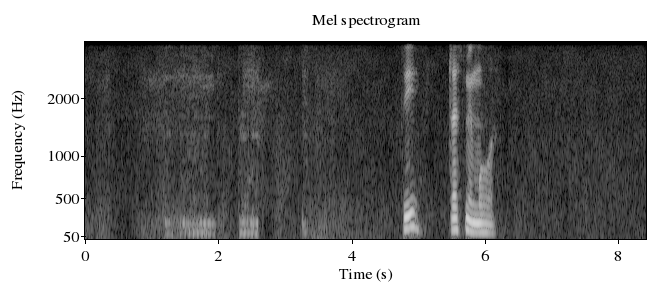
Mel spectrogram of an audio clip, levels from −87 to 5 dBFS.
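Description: Comfort noise in place of the background runs from 0.0 to 1.2 s. The real room tone is replaced by a steady, featureless hiss about 3 dB quieter, likely because the sender's voice detector stopped transmission and the receiver filled the pause with synthetic noise.

Sound dropped by the voice detector follows at 1.32 to 1.42 s. About 90 ms of sound vanishes into that same smooth noise, likely because the detector mistook it for background before triggering again.

The comfort noise returns at 2.0 to 2.32 s at an unchanged level, then at 2.66 to 3.26 s and 3.34 to 4.78 s, about 2 to 3 dB down. It comes back at 5.12 to 5.46 s, just before "trust me more", and from 6.24 s, after "trust me more", to the end. Each time, the flat noise stands in for the textured background.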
